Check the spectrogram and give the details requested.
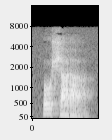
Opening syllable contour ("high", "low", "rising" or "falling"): high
